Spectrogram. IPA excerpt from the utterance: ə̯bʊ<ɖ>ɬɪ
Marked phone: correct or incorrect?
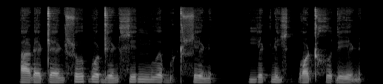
incorrect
